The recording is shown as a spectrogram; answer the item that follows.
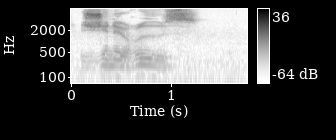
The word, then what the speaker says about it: généreuse: Cinq, généreux if it's masculine, généreuse if it's feminine, you pronounce the S at the end.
